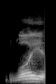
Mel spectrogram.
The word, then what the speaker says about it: Levi: Lawyer is how you say it in Hebrew.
